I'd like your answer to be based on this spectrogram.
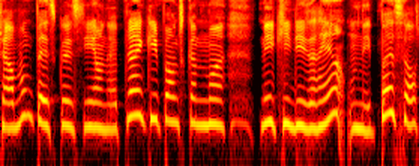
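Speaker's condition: Cerebral palsy; childhood speech

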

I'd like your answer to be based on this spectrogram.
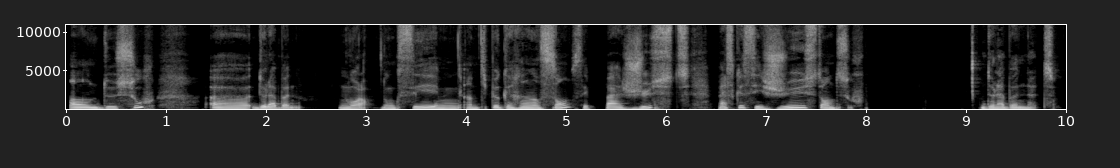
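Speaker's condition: No condition

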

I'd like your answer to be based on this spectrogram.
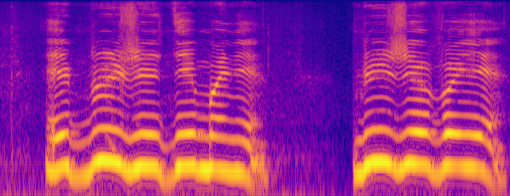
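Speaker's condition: ALS (Charcot disease); diagnosed a little over two years ago; speech deformed, may sound idiotic, content clear in own mind

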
